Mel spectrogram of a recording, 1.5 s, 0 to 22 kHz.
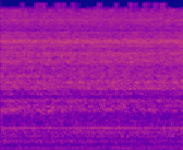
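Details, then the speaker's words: Reversible cast-iron Craftsman electric motor with ball bearings, probably early to mid 1950s, plugged in before rebuild: even constant hum with steady airy rush, maybe a little loud, no bearing whine or grinding; normal running. "This one, as a matter of fact, I have it plugged in. Works fine. Maybe a little bit loud."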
